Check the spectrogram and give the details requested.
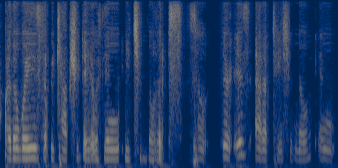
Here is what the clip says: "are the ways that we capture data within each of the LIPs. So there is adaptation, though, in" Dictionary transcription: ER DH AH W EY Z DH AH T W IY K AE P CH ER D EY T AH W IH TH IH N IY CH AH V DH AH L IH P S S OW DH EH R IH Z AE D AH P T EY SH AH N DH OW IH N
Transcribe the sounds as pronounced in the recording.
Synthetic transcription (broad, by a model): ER DH AH W EY Z DH AH T W IY K AE P CH ER D EY T AH W IH TH IH N IY CH AH V DH AH L IH P S S OW DH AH R IH Z AE D AH P T EY SH AH N DH OW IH N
